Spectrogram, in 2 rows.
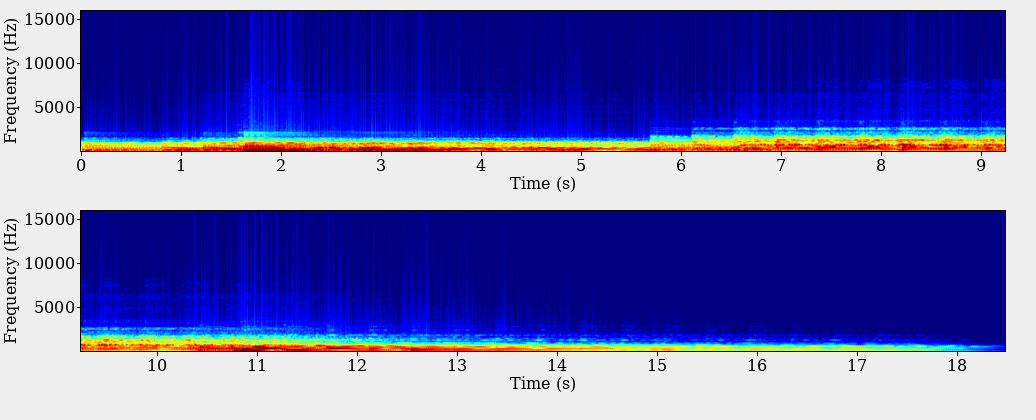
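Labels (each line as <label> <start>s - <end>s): A dark and rhythmic piece of music played on a single piano. 0.0s - 18.5s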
